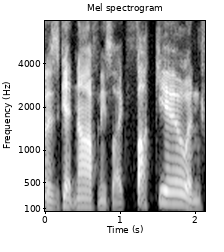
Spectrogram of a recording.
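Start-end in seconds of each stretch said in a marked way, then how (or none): 1.2-1.9 raised-pitch mock outburst; imitated flipping out. Man getting off the bus, ranting curses. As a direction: curse like someone losing it. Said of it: "flipping the fuck out".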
